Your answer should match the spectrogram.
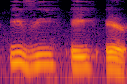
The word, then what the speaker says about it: EVA Air: namin ni Pixar is EV. A air ulit. Yan ang tamang pronunciation na hindi Eva air, hindi Eva Air kung hindi EVA Air.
